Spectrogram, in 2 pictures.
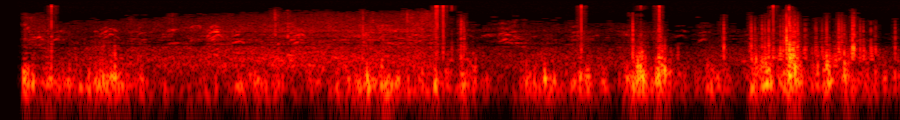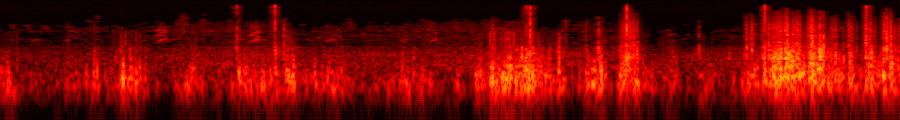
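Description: Slender-billed gulls give harsh, nasal calls in quick, overlapping bursts, several birds at once, over a steady low rumble of background noise.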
